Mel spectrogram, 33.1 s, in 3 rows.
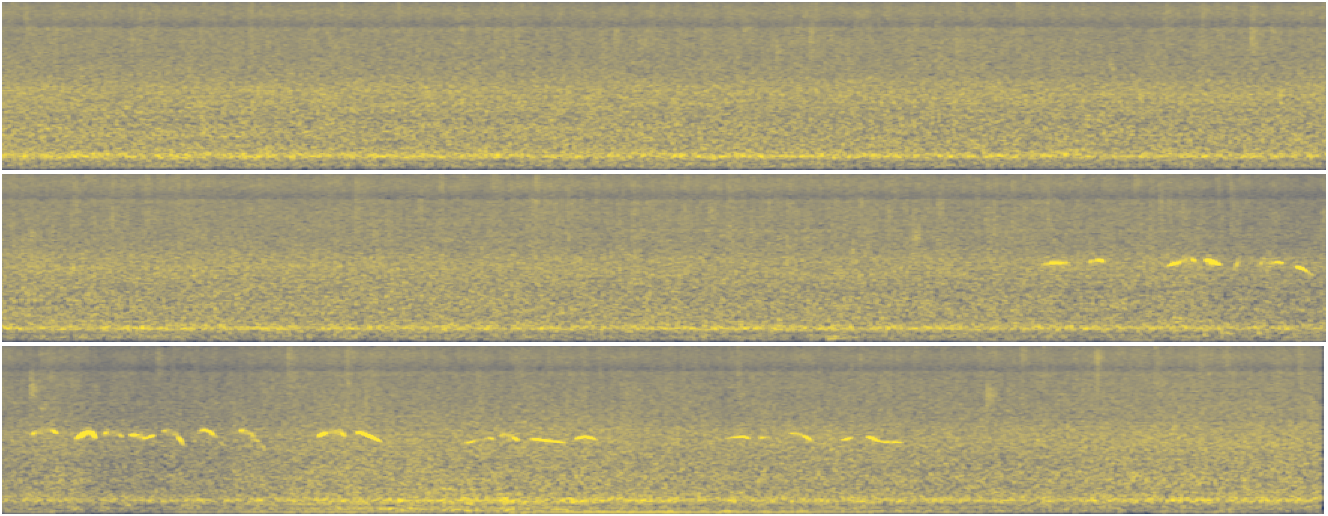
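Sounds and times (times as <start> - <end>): steady rain falling: 0.0 - 33.0
bird chirping: 19.7 - 25.4, 26.0 - 27.1, 28.1 - 29.7.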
